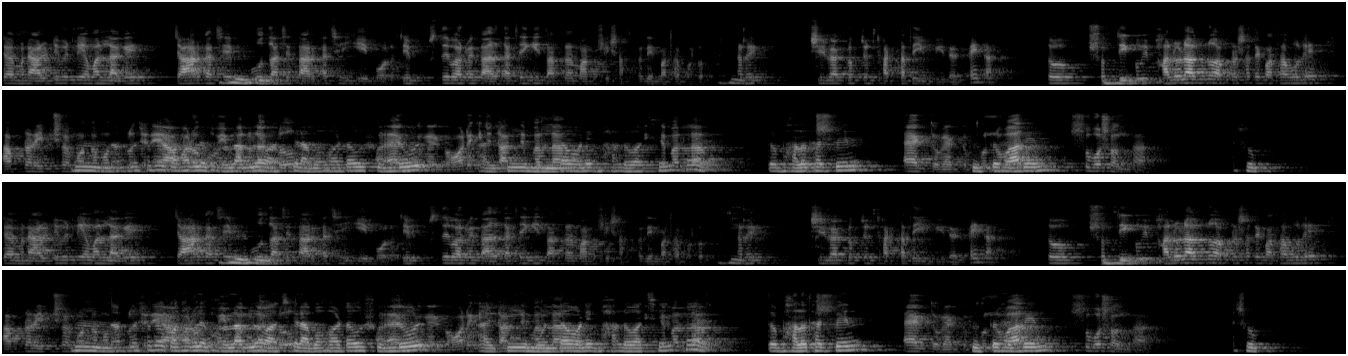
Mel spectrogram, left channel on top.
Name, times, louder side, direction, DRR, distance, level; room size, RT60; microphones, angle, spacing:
voice 1, 0.0-1.4 1.7-4.1 4.4-6.2 6.4-6.8 7.4-7.5 8.1-9.9 10.5-13.1 13.4-16.4 17.2-18.1 18.4-19.1 20.1-20.5 21.6-21.7 22.4-23.6 24.1-24.9, left 2 dB, 20° left, 6 dB, 1.2 m, -37 dB
voice 2, 2.3-2.7 7.3-7.4 11.0-11.3 14.1-17.7 18.2-20.5 21.1-22.1 23.1-23.9 25.8-26.0, right 2 dB, 65° right, 11 dB, 0.8 m, -33 dB
17.0 x 8.0 x 3.9 m, 0.87 s
head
